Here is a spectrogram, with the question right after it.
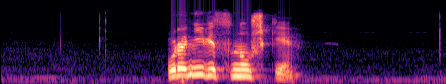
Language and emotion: Russian, angry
